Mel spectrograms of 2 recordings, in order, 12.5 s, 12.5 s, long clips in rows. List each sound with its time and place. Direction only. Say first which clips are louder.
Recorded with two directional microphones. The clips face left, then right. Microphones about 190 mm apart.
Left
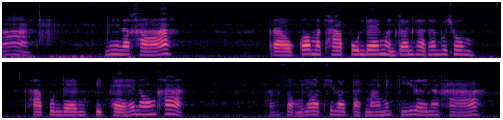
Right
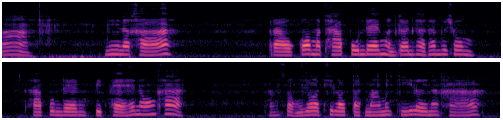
0.0 s a sound: right 5 dB; 50° right (ahead or behind)
1.4 s speech: right 3 dB; 25° right (ahead or behind)
3.3 s speech: right 1 dB; 20° right (ahead or behind)
9.6 s speech: right 6 dB; 40° right (ahead or behind)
